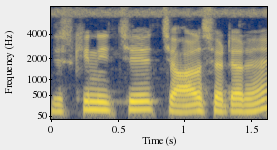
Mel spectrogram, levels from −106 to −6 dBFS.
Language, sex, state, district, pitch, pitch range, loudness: Hindi, male, Chhattisgarh, Sarguja, 145 Hz, 140-175 Hz, -15 LUFS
